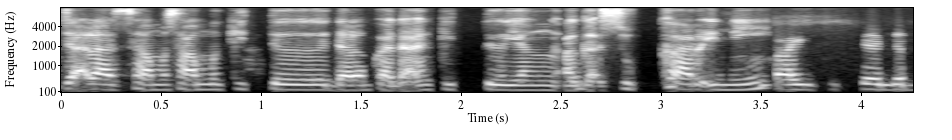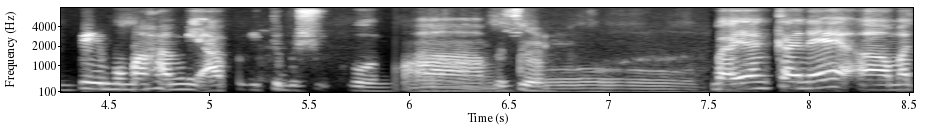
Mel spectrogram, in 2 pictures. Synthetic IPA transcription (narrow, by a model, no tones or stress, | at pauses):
d͡ʒaʔlahsaməsamə̃kit̪ədalamkəadaʔankit̪əjaŋaɡaʔsukariniajikit̪ələbɪhmə̃maɦamiapəkit̪əbərʃukʊrəbət̪ʊl | bajaŋkanɛəma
